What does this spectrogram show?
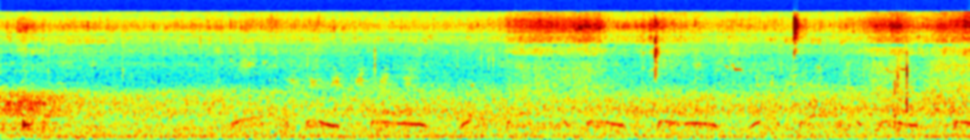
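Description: A bird calling over and over in short, low hooting coos, roughly one or two a second, over a steady outdoor background hiss, with a few faint clicks near the end.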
